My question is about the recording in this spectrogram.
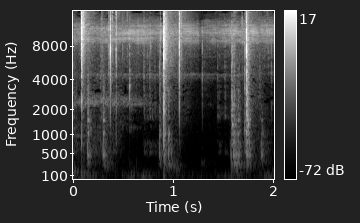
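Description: Wood fire in a metal fire pit crackling, with a handful of sharp, irregular pops, the loudest about a second in.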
